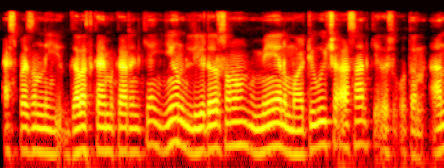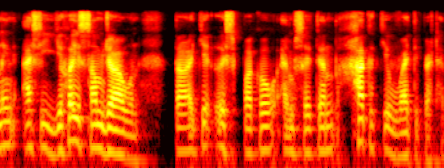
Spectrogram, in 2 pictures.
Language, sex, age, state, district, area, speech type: Kashmiri, male, 30-45, Jammu and Kashmir, Ganderbal, rural, spontaneous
